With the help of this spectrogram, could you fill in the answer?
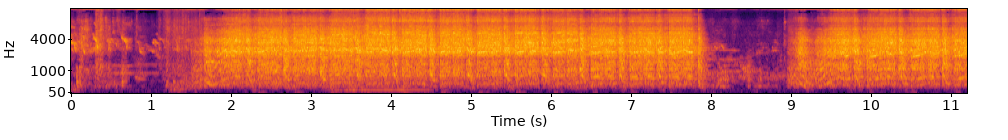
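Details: Mio Sporty scooter: starter whirs in long bursts, about three pulses a second, and the engine never catches. Hard starting, cause not confirmed.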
